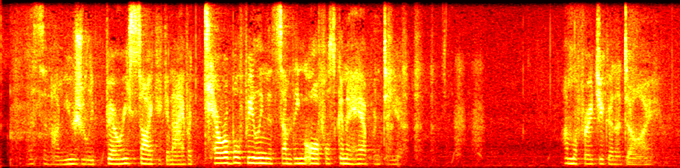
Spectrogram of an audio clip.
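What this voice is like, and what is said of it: Strong, unmistakable accent. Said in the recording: “there's no disguising that accent.”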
